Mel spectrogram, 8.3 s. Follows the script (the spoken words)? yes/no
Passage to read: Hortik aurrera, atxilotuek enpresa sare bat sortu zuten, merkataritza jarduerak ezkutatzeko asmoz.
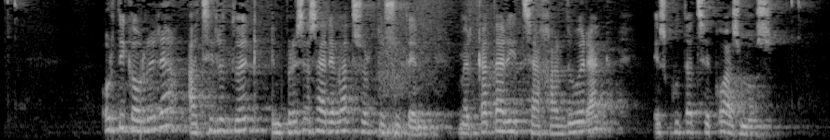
yes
